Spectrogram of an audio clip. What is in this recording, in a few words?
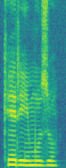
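"cherimus", female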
